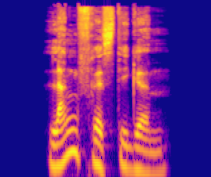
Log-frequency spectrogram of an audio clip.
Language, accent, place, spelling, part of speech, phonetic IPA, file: German, Germany, Berlin, langfristigem, adjective, [ˈlaŋˌfʁɪstɪɡəm], De-langfristigem.ogg
- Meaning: strong dative masculine/neuter singular of langfristig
